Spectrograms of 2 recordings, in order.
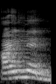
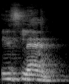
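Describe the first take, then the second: First: The s sound is silent in the word. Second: The s sound is pronounced in the word. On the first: The speaker calls it right. "ஐலேண்ட் தான் நீங்க சொல்லணும்" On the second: The speaker calls it wrong. "இதை நம்ம குழந்தைங்க எப்படி pronounce பண்ணுவாங்கன்னா இஸ்லேண்ட்"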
